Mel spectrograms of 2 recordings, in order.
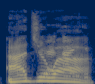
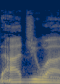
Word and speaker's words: Adjoa: Adejo on the line. Hi, Adejo. Did I say your name right? – It's Adjoa. – Adjoa. I like it. Adjoa. Yes. It's much prettier the way you say it, too.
